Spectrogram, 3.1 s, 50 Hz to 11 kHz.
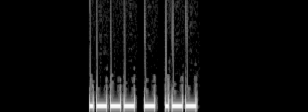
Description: Morse code, heard as a keyed tone, about 36 wpm, 700 Hz. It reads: JTW
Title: Three Challenging Letter-Number Combinations 35wpm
